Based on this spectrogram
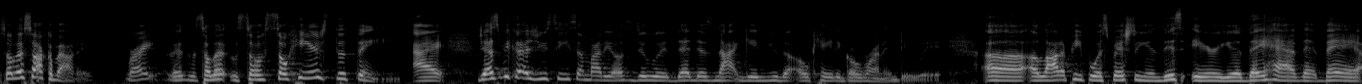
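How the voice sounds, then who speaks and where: A plain, everyday voice from a woman at medium pitch, moderate pace and lively intonation, with big swings in loudness on a very clean recording with a silent background. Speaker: interview show host. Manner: upbeat.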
